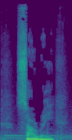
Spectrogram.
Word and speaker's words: Saori: I just learned that's how you should pronounce this name. Saray, Dive Into the Mellow for Aquatic Mind.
